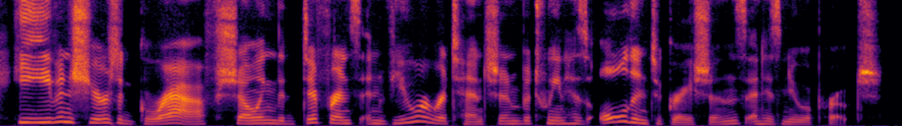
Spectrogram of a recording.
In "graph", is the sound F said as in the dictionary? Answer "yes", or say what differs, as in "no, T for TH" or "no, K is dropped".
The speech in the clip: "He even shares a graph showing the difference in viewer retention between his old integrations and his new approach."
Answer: yes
